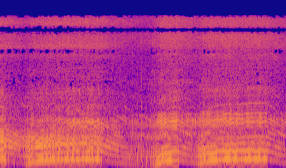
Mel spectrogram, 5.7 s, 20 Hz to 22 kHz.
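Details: Echo CS-305 chainsaw after replacing a cracked purge pump primer bulb and a clogged air filter: fires and runs, revving up and dropping back to idle cleanly with crisp throttle response; running normally.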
